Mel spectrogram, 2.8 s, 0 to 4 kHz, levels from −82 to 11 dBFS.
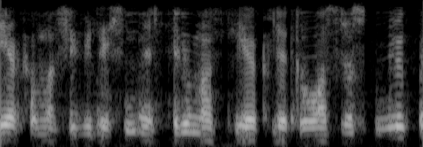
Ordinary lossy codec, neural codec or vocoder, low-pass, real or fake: Opus, 64 kbps; codec, 44.1 kHz, 3.4 kbps, Pupu-Codec; 3.6 kHz; fake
